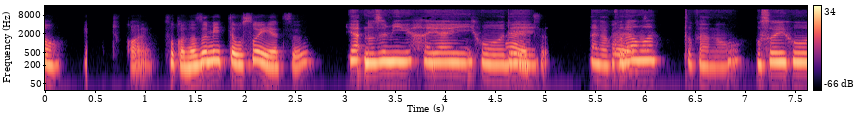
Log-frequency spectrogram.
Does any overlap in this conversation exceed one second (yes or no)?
no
